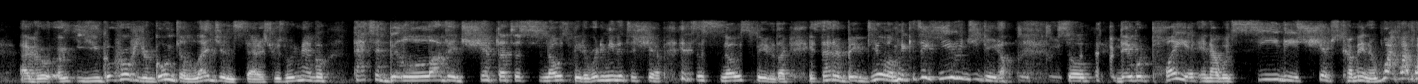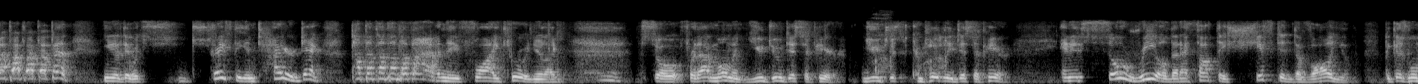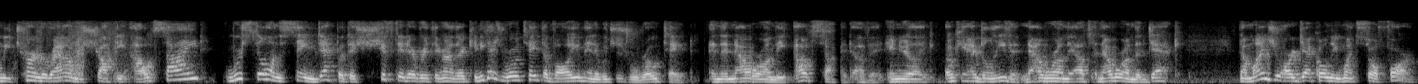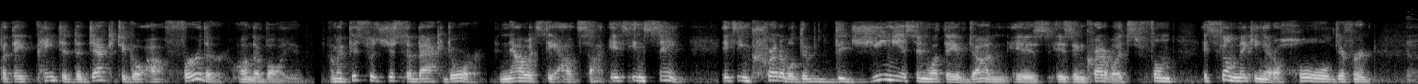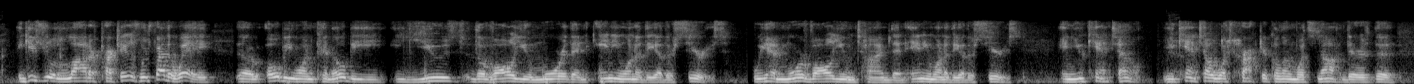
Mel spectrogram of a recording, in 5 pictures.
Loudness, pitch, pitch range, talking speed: -19 LUFS, 145 Hz, 125-175 Hz, 225 wpm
